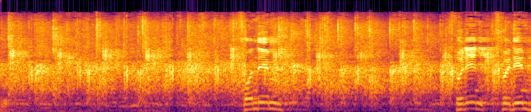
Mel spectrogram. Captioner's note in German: Beifall SPD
